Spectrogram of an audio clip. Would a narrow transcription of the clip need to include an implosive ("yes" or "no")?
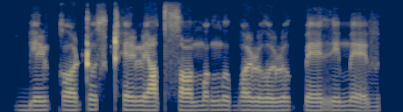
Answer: no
